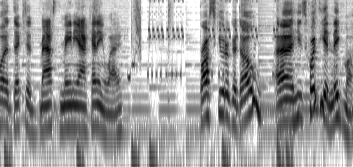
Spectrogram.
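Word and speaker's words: Godot: dot dummy I don't because I know it's pronounced gdau and also there was a joke about the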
